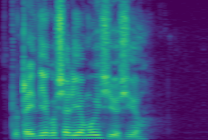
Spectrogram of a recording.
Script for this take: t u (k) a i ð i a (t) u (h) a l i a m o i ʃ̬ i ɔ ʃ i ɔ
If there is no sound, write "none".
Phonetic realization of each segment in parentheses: t, k, ʃ

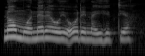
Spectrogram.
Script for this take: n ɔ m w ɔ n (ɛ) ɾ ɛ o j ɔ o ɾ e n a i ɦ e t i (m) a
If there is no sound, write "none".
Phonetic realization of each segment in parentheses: ɛ, none

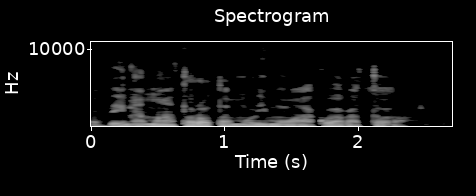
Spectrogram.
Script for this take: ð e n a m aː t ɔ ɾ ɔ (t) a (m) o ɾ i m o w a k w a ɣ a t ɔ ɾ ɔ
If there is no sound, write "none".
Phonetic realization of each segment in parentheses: t, m

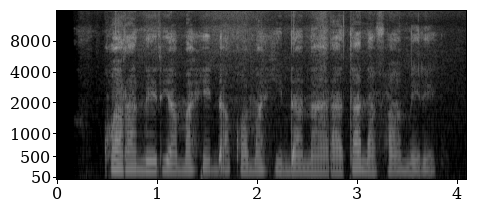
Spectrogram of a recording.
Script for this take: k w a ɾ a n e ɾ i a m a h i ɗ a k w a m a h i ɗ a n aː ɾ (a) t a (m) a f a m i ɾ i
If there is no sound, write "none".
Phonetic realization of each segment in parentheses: a, n

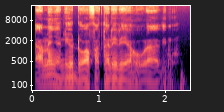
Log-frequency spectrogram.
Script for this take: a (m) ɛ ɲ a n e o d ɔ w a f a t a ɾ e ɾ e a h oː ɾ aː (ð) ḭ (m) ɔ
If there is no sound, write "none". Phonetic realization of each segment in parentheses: m, ð, m

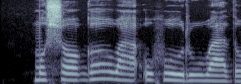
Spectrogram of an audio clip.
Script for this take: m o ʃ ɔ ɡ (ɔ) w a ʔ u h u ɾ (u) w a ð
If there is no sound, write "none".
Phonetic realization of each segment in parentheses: ɔ, u

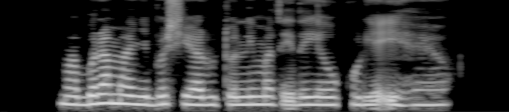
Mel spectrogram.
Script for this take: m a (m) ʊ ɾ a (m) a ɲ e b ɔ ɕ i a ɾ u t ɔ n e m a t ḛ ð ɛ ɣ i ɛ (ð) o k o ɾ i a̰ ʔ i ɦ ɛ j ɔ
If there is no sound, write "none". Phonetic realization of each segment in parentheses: b, m, ɣ

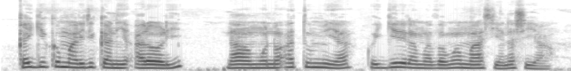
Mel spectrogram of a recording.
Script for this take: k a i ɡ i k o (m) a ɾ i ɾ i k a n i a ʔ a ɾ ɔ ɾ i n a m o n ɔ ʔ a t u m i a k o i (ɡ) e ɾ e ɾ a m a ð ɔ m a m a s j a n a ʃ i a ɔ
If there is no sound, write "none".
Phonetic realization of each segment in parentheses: m, ɡ

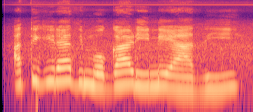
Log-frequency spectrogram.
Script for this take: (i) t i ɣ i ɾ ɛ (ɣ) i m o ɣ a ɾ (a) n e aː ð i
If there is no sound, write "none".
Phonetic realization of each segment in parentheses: a, ð, i

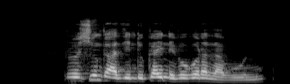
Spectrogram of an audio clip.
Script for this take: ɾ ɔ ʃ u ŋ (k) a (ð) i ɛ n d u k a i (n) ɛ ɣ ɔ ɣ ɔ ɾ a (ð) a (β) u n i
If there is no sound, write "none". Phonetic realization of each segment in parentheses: ɡ, ð, n, ð, β

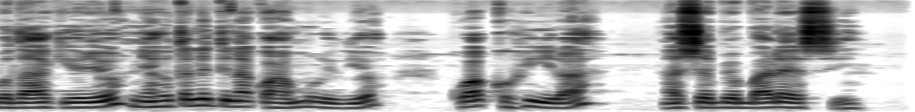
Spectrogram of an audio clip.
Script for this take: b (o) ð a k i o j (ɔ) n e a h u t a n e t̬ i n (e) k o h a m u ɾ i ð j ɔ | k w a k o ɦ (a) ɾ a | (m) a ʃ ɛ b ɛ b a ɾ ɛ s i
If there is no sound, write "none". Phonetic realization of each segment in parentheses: o, o, a, i, n

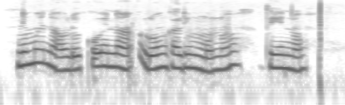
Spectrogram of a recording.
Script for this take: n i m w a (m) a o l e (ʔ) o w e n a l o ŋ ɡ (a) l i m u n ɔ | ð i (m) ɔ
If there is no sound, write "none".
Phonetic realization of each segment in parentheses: n, k, a, n

